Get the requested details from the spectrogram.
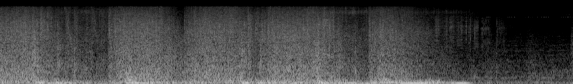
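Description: Electric blasts crackle and burst.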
